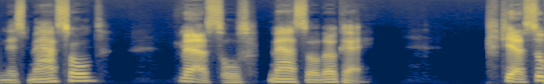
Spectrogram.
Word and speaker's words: MASLD: could be masl massel what how are we pronouncing this massel massel massel okay yeah so let's get into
